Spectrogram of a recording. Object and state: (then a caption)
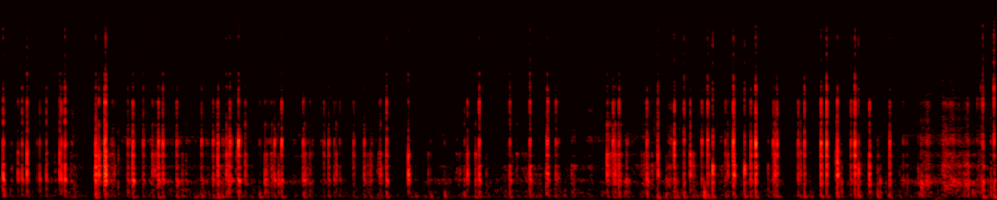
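Wooden tea box, hollow. Long nails tap rapidly on the lid and the lid's front edge of a closed, hollow wooden tea box. The result is a quiet, continuous patter of short, dry clicks with a hollow, woody tone and almost no ring, in bursts of faster and slower tapping.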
